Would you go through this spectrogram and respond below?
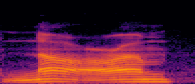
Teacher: عین کے اوپر شد ہے، جب نون کو عین کے ساتھ ملائیں گے تو مضبوطی کے ساتھ ادا کیا جائے گا، وقف کرتے ہوئے میم کا زبر سائلنٹ کر دیں گے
